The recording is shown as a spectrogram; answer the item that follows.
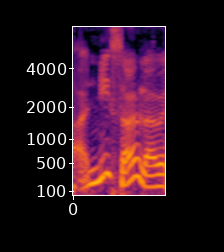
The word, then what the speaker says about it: Nisolo: Is it Nisolo? Nisolo? – Nisolo is how Nisolo, I said it. – Nisolo. Right. Okay.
